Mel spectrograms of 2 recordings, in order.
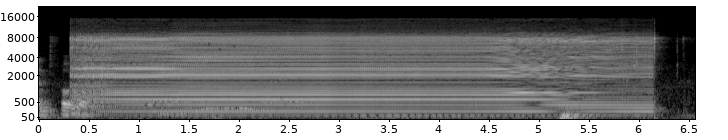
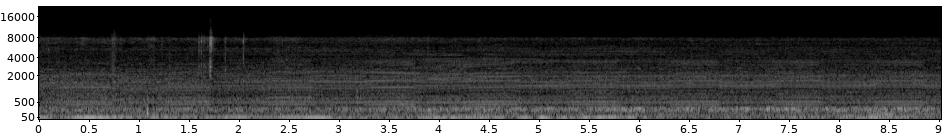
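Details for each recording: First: Ariston domestic boiler, brand-new shaded-pole combustion fan temporarily mounted on the combustion chamber for testing: harsh, very loud buzzing whine at one steady speed, then cut off. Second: Ariston micro combi boiler after fixing with no parts needed: quiet, even fan hum with steady low whir and no rattles or surging; running normally.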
